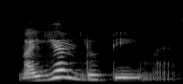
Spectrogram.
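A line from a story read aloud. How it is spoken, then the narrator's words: Plain. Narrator (Russian): сказал он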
